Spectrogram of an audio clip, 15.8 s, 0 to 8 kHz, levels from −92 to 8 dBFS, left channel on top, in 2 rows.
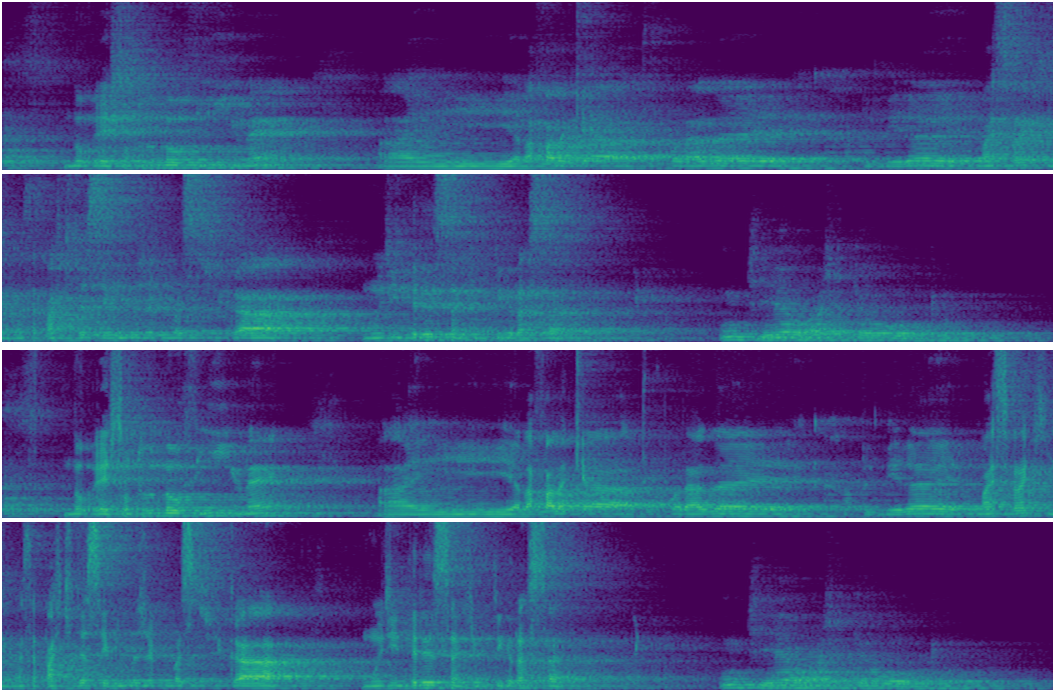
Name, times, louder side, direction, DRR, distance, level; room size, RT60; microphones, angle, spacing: voice 1, 0.5-2.1 2.3-2.4 2.8-10.0 10.6-12.1, right 2 dB, 45° right, 3 dB, 0.7 m, -29 dB
voice 2, 13.3-15.0, equal, 10° left, -2 dB, 1.2 m, -31 dB
12.5 x 11.5 x 3.5 m, 2.5 s
head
